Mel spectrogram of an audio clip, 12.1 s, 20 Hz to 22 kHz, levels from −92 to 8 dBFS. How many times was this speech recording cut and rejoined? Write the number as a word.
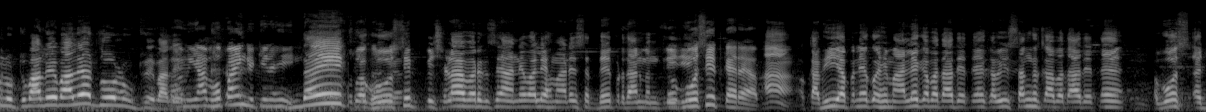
one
